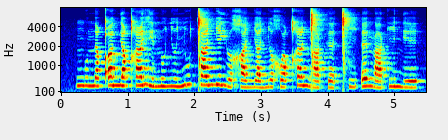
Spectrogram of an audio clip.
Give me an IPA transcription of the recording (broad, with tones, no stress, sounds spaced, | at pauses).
ŋ u˨ n e˨ qʼ ɯ˨ nʲ a˨ qʰ e˨˦ zʲ e˨ n u˨ ʎ ɯ˨ ɲ u˦ ǀ a˦ ɲ e˦ j ɯ˨ χ a˨ ɲ a˨ ɲ ɯ˨ χ u˨ qʰ i˦ ŋ͡ǀ a˨ k ɛ˨ ǀʰ i˨ ʔ ɛ˦ ŋ a˨ k i˦ nʲ e˦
